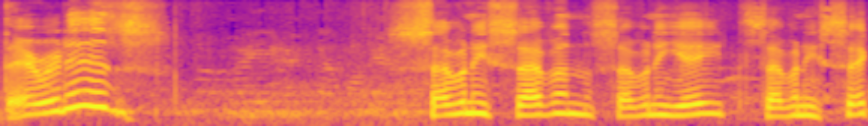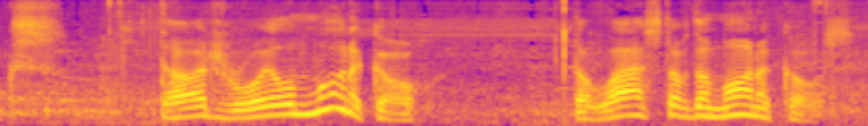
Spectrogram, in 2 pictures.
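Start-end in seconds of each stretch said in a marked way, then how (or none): 0.0-6.4 sudden high thrilled exclaim; excited. Real, not acted. Car fan spotting the last Monaco on the street, thrilled high exclaim. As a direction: blurt it out, thrilled to finally spot it.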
